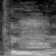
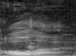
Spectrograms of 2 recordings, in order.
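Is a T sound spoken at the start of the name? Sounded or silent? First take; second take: sounded; silent. First: The name starts with a clear T sound. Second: The name starts with no T sound. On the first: The speaker calls it right. "it's Tola" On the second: The speaker calls it wrong. "I almost pronounced the name with the T being silent"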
